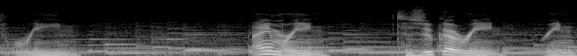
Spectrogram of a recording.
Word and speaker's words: Rin: Ren I think yeah Devon told me it's pronounced Rene I'm Rene tzuka Rene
